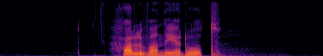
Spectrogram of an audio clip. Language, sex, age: Swedish, female, 45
